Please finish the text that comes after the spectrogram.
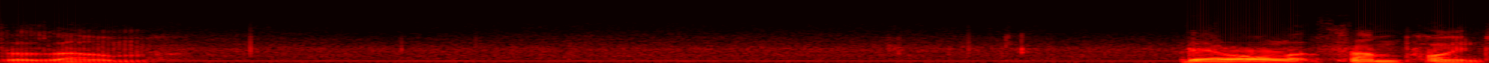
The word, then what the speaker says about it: Om: Chief of these is the syllable Om, or Aum, called the Pranava, or the sound of God, because it involves the whole range of the voice from the back of the throat to the lips.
